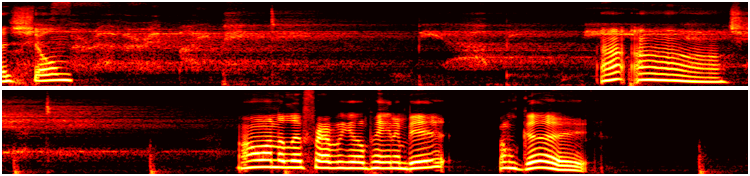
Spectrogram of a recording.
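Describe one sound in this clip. A young woman speaks loudly and with animation into a close microphone, her voice rising and falling in drawn-out tones.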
